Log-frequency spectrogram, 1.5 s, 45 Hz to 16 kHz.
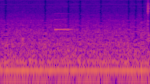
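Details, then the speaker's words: Mining rig running HP power supplies on a 15-amp household circuit drawing 16 amps. Steady mains hum with short high-pitched electronic beeps; plug-in meter warns of overcurrent on the circuit. "so as you can see we're pushing 16 amps and of course that's more than a 15-amp circuit supposed to handle"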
